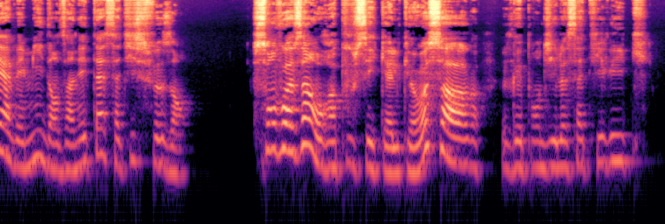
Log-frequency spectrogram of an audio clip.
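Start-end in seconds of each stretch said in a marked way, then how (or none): none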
